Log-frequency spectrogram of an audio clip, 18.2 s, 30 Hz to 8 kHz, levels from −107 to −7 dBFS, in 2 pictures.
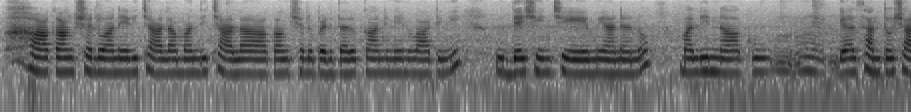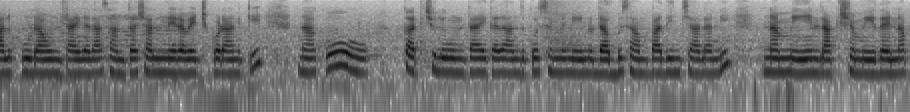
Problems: constant background noise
